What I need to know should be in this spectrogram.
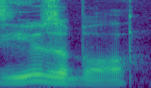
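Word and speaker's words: uzbl: with the unix's philosophy it is literally ubl okay I guess it's pronounced usable but it's really hard to articulate that as a URL for people thank you Kurt ien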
